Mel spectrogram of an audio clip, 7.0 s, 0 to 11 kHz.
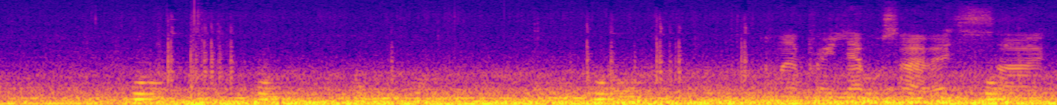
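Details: Renault Megane Privilege 1.9, phone in rear, driving around 30 mph: squeaky rubbing creaks from passenger rear over bumps, louder at lower speed, also on exiting or pushing down rear; garage says suspension fine, owner suspected brakes; cause unknown.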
